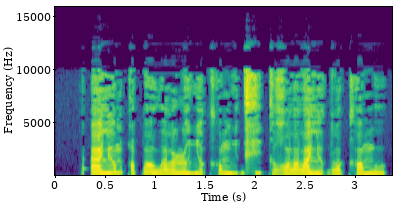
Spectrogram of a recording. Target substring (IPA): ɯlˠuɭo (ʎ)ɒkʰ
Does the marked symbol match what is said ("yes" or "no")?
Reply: yes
